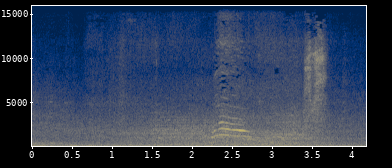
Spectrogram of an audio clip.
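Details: Street-living stray cat gives one short, loud, rising-then-falling meow, as if wanting to say something, against a constant low hum of outdoor background noise.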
